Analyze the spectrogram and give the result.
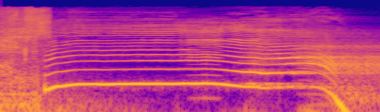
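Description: A single long, loud vocal yawn taken with a stretch: a breathy gasp opens it, then a steady drawn-out voiced tone holds for nearly three seconds before sliding downward in pitch and trailing off.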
